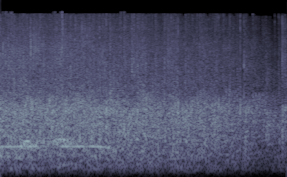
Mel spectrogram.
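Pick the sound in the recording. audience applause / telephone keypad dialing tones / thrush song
audience applause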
